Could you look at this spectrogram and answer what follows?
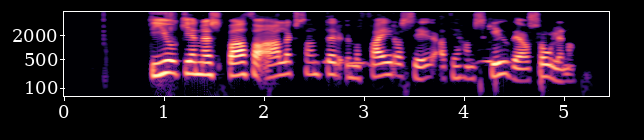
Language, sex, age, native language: Icelandic, female, 30-39, Icelandic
